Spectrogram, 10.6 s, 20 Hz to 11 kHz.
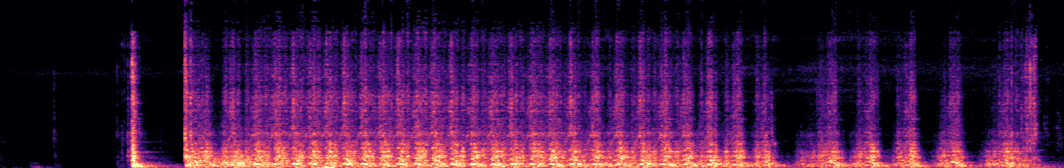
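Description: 1976 HX Holden ute's engine cranked over by its starter without firing: a click, then about six seconds of steady, rhythmic cranking that slows into separate turns and stops. With spark and fuel present, the failure to catch points to ignition timing that is out, which later proves to be a loose distributor.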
